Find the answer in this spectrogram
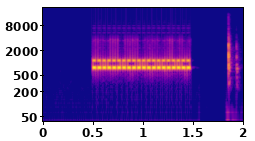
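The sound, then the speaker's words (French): A telephone rings at a police station in Nancy: one rapid trilling burst of about a second, steady in pitch, then silence and a short knock. “C'est un appel téléphonique au commissariat de Nancy qui change le cours de cette histoire.”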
